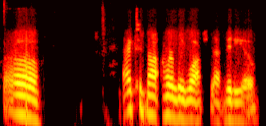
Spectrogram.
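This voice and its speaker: A gravelly, low-pitched woman's voice with a breathy edge moves at a measured pace. She's in her forties, a livestream guest chatting casually and rambling with lots of fillers, heard through earbuds on a tinny, phone-like call.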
